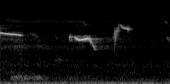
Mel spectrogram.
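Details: Cape Wagtail at an African waterhole on 14 July 2025, singing a few high, thin notes: a clear whistle, a slurred falling note, then a sharp upward chirp, over a faint low hum.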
